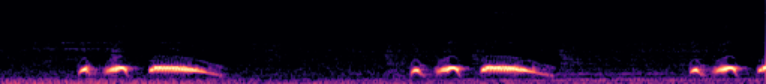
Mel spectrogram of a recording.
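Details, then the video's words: Decoy spotted dove in liu tan song style gives repeated three-note phrases: a clipped coo, a brief upward note and a drawn-out descending coo, roughly every two seconds. A faint low hum runs throughout. "หลิ่วตัน เสียงนกต่อ นกเขาใหญ่"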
